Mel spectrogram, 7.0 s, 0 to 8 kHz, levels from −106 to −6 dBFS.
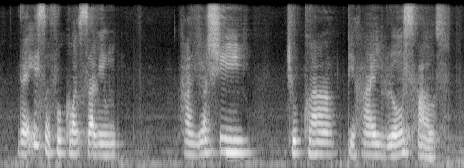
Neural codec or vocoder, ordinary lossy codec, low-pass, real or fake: codec, 16 kHz in and 24 kHz out, 0.6 kbps, FireRedTTS-2 codec; none; 7.2 kHz; fake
